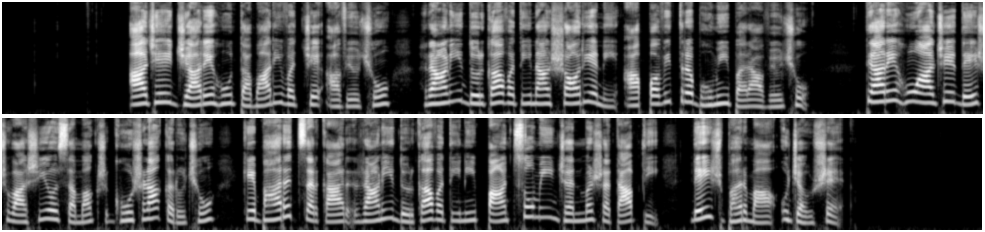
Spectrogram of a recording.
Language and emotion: Gujarati, neutral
